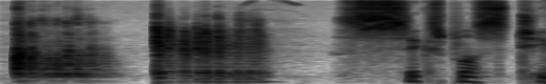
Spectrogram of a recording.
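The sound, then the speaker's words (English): Dice rolled during a tabletop role-playing game, a constitution check, give a few bursts of clattering, rattling knocks separated by short gaps. “Let's roll some dice.”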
